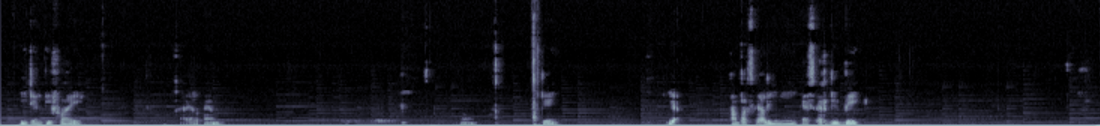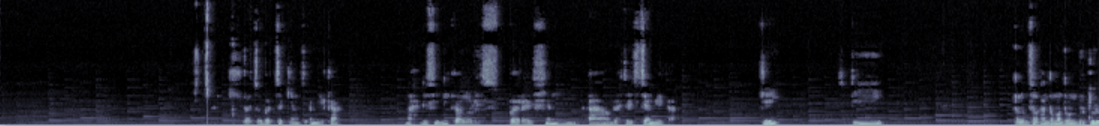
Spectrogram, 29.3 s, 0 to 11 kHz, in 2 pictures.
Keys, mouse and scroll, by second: 0.0-1.7 typing, 1.9 Tab, 3.7 Tab, 5.4 Right, 6.0 Return, 9.2 click, 10.2 click, 11.0 click, 11.8 click, 12.3-13.6 typing, 13.9 Up, 15.7 Tab, 16.7 Return, 21.5 click, 22.8 click, 23.4 click, 24.0 scroll up 2, 24.7-25.3 scroll down 4, 25.5 click, 26.4 ctrl+l, 27.6 click.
